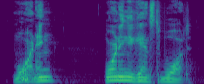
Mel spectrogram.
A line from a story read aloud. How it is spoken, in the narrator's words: said Boromir sharply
